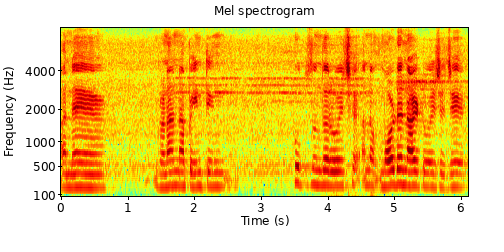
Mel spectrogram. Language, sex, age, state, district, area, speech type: Gujarati, female, 45-60, Gujarat, Rajkot, urban, spontaneous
